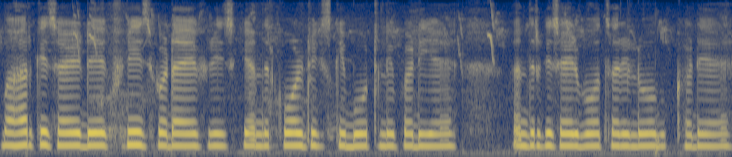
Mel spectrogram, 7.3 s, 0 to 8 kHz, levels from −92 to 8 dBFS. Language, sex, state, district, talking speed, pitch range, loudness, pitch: Hindi, female, Rajasthan, Bikaner, 195 wpm, 225-235 Hz, -15 LUFS, 230 Hz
